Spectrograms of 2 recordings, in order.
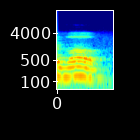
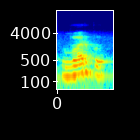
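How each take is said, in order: First: वर्ब as "vob", no r; वर्ब with an "a" sound and no r; r-less take. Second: वर्ब with a clear r: "verb"; वर्ब, r rolled in; r-pronounced take. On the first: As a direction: say वर्ब dropping the r. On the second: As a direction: say वर्ब sounding the r. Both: Shown as a demonstration. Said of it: "कौन सा ज़्यादा comfortable है".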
